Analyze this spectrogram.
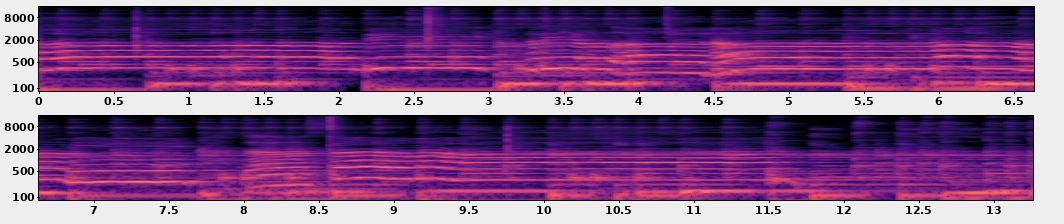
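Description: A sholawat (Islamic devotional song) playing: a singing voice holds long, sliding notes in Arabic over an instrumental backing with a steady low bass line.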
